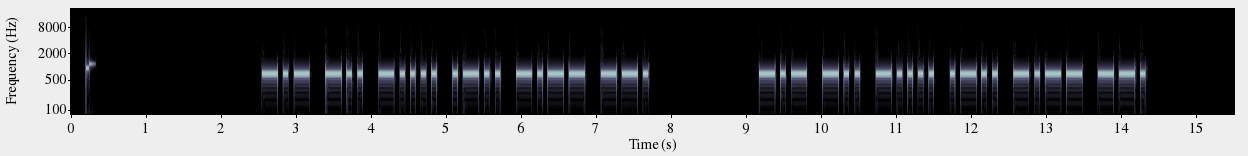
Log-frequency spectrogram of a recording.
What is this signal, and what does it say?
Morse code, heard as a keyed tone, about 17 wpm, 700 Hz. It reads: KD6LYG KD6LYG
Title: USA Call Signs - 6 Characters - Repeated 2x - 17wpm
